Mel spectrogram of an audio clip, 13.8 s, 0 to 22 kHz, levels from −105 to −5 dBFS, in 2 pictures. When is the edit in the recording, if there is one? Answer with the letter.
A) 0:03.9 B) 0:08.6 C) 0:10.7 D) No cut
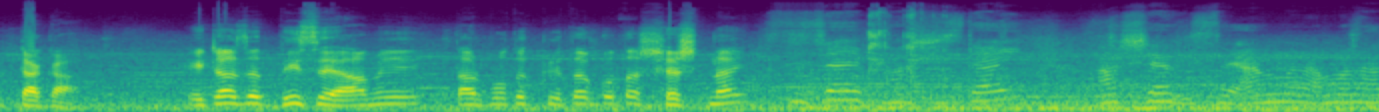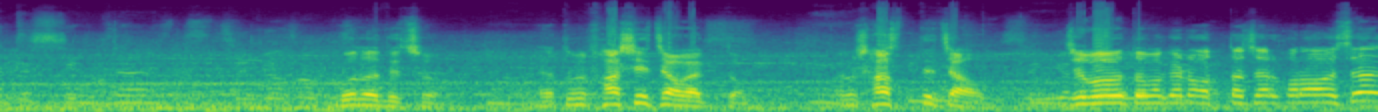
A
